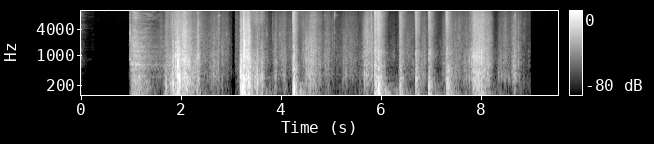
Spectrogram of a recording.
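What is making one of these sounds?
Snow crunches and thumps as a snowman is packed together.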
